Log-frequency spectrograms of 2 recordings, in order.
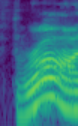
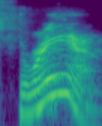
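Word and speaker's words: Thrawn: really does like I'm not guessing or like mispronouncing it for my entire life thraw I thought it was thran you um so hopic is excellent so do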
